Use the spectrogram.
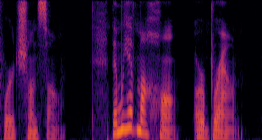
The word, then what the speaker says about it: marrom: Then we have marrom, or brown. The ã there matches the on in the French word nom.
